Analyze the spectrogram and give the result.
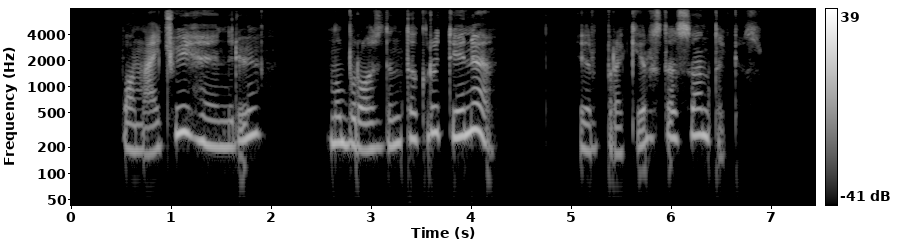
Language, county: Lithuanian, Vilnius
